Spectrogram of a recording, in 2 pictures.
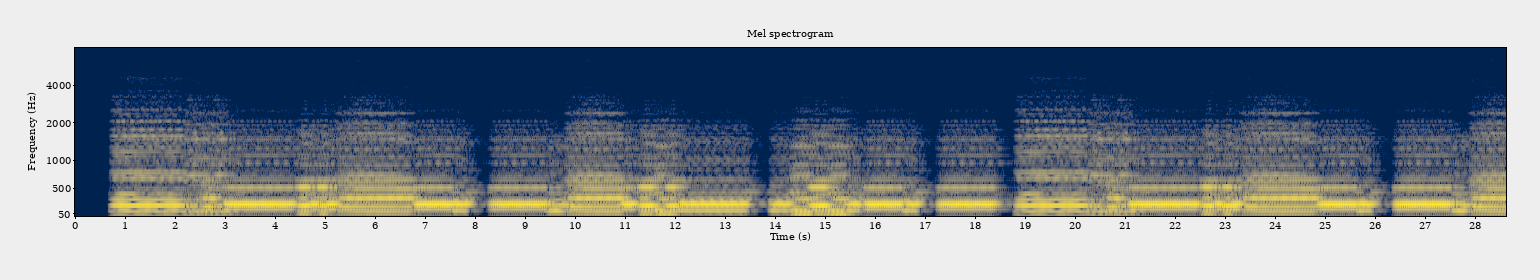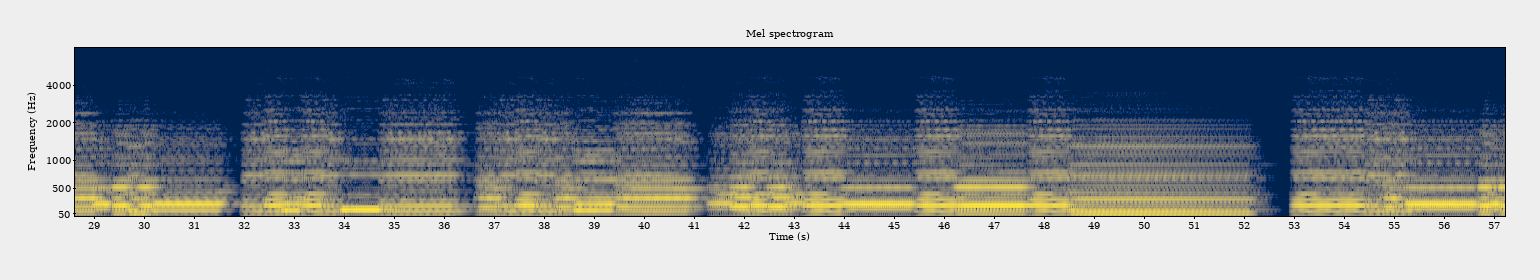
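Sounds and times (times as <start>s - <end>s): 
string bass: 0.7s - 57.2s.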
